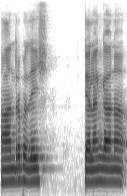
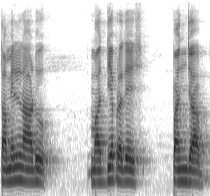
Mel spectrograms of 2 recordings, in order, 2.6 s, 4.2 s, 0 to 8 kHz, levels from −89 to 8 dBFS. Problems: constant background noise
